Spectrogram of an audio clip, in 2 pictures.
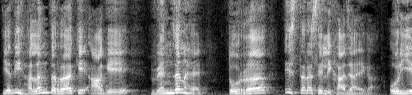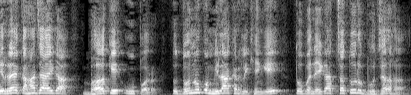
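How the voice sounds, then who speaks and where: A man's voice: high voice, animated, takes it slowly. A male teacher giving a grammar lesson, asking questions and answering them himself.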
